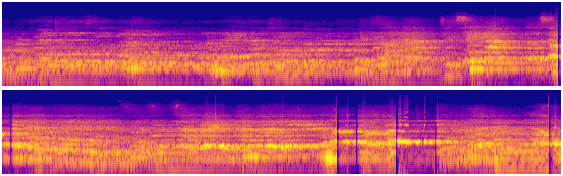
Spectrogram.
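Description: A choir of adult and children's voices singing a hymn together, growing louder in the second half.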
